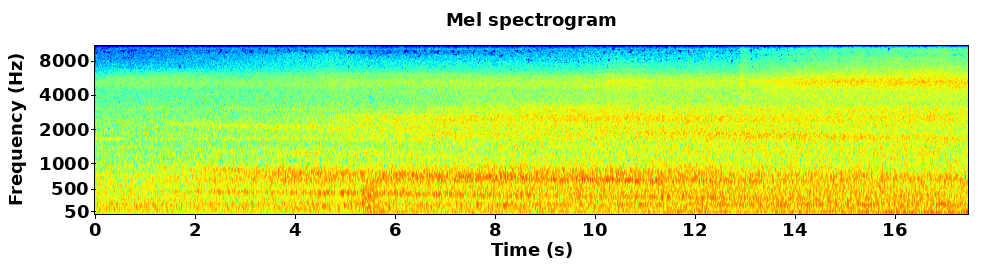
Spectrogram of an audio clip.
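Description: W7 series Shinkansen train running slowly into a station platform. The rolling and running noise grows louder over the first five or six seconds, then holds steady as the carriages glide past.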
